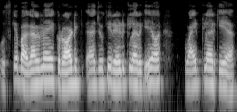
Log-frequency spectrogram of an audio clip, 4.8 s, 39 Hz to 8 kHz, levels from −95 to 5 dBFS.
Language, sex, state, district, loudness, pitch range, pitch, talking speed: Hindi, male, Jharkhand, Garhwa, -17 LUFS, 140-155 Hz, 145 Hz, 200 wpm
